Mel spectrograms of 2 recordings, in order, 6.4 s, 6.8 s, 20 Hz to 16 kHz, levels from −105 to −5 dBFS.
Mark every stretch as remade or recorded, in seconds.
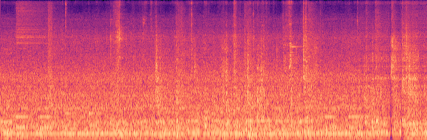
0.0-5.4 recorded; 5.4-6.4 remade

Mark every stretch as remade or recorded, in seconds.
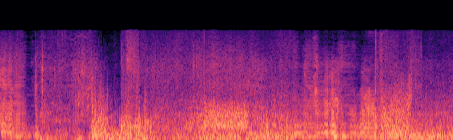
0.0-0.6 remade; 0.6-4.4 recorded; 4.4-5.6 remade; 5.6-6.8 recorded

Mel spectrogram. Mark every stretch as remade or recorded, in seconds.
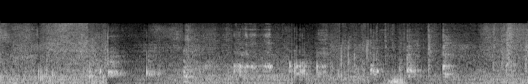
0.0-5.3 remade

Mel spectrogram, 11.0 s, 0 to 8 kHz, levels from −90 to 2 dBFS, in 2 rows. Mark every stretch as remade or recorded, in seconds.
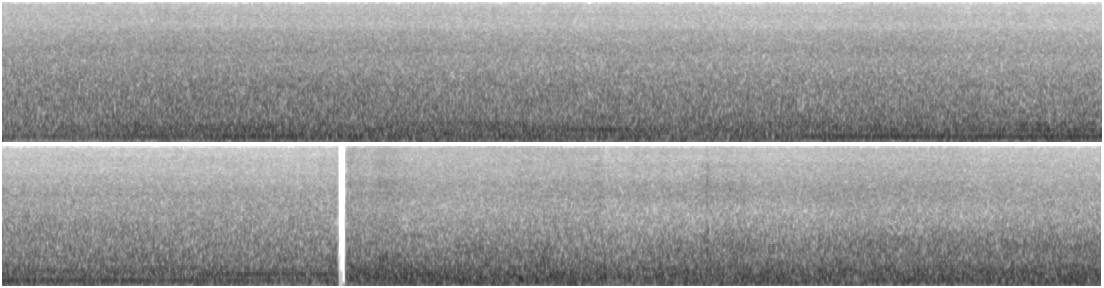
0.0-3.1 recorded; 3.1-3.7 remade; 3.7-5.1 recorded; 5.1-6.3 remade; 6.3-11.0 recorded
